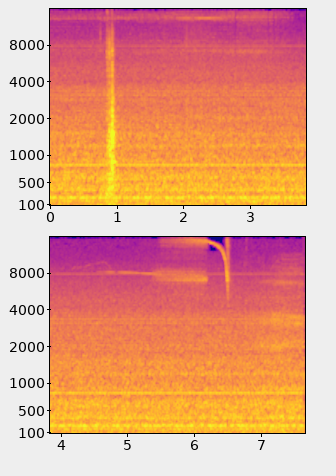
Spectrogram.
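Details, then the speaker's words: eMachines computer power supply run on the bench: faint steady mid-pitched whine under low hiss with one click; suspected bad capacitors, possibly on the standby rail, not yet confirmed. "did you hear that that's like we got some bad caps in that power supply listen to that"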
